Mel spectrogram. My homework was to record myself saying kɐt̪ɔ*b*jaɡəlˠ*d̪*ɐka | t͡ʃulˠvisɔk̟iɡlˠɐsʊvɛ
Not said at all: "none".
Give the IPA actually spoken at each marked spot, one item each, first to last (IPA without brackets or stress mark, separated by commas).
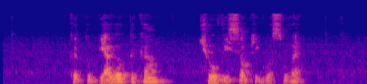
b, t̪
